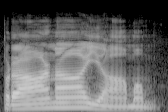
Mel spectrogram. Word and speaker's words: பிராணாயாமம்: அதேபோல பிராணாயாமம் அதுதான் சரியான உச்சரிப்பு இந்த மாதிரி ஒரு புது வார்த்தையை நீ கற்றுக்கொள்வது தவறில்லை.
